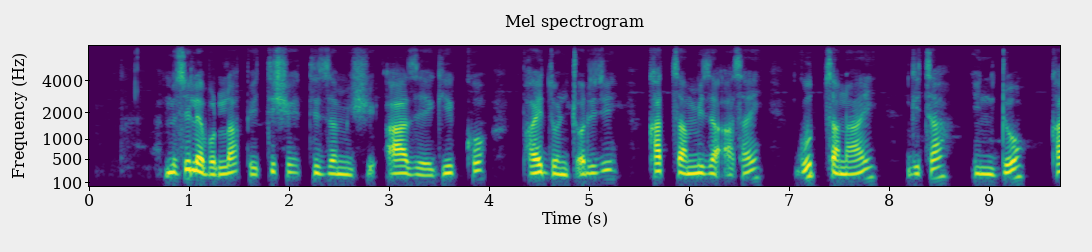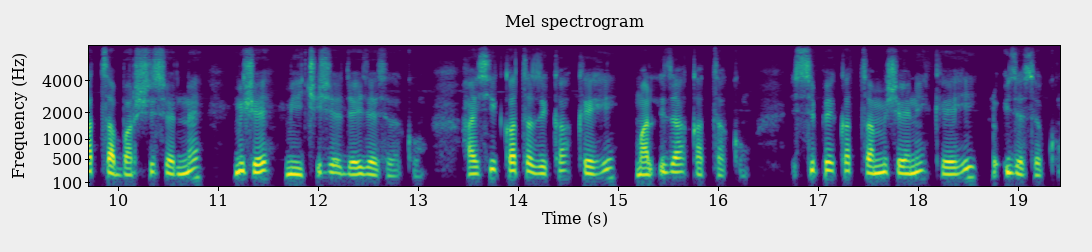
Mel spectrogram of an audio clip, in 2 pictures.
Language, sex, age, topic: Gamo, male, 25-35, agriculture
